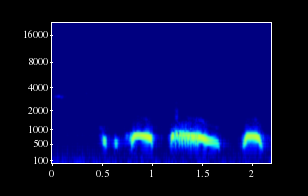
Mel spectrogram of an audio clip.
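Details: Single 'thổ ồm vang' coo phrase from a spotted dove: two brief soft pips, a smooth arched coo, a longer husky coo falling away, then one short rounded closing note.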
